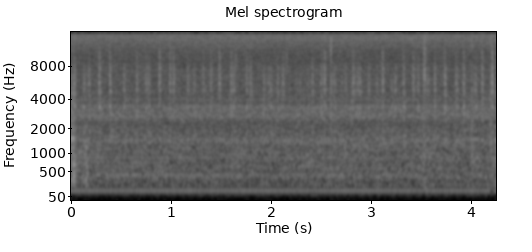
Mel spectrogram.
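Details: Xbox 360 Slim in standby, Philips/Lite-On DVD drive motor with low steady hum and faint soft grinding, lower tone than before.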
